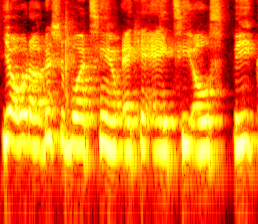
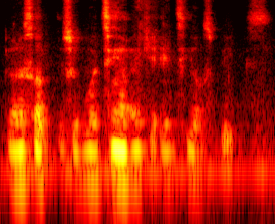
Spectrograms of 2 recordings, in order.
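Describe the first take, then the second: First: It is said excitedly, with high energy. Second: It is said calmly, with low energy.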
